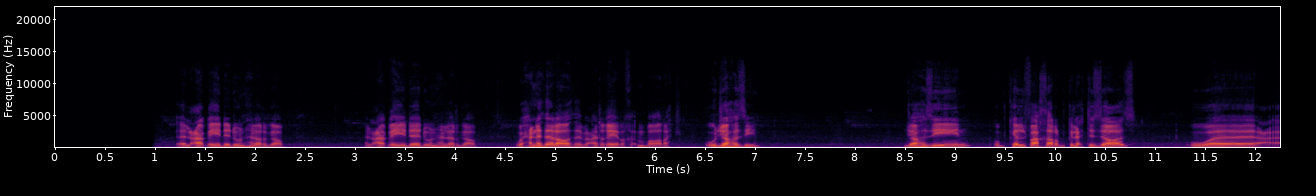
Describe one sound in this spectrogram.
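A man speaks calmly and earnestly into a close microphone.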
